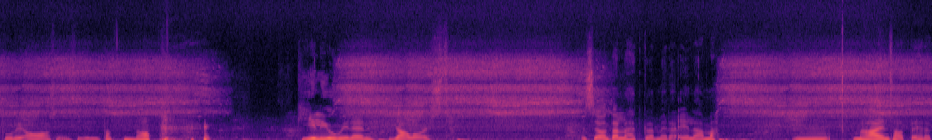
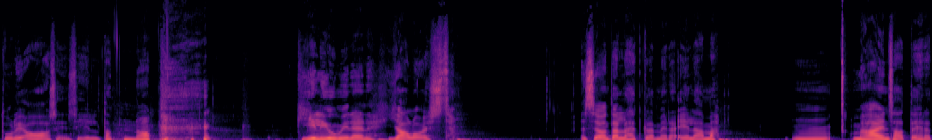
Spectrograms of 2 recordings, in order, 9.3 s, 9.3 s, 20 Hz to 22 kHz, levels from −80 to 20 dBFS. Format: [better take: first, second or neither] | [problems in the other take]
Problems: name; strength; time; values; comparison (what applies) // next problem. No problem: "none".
second | hiss; loud; throughout; 4 dB below the speech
